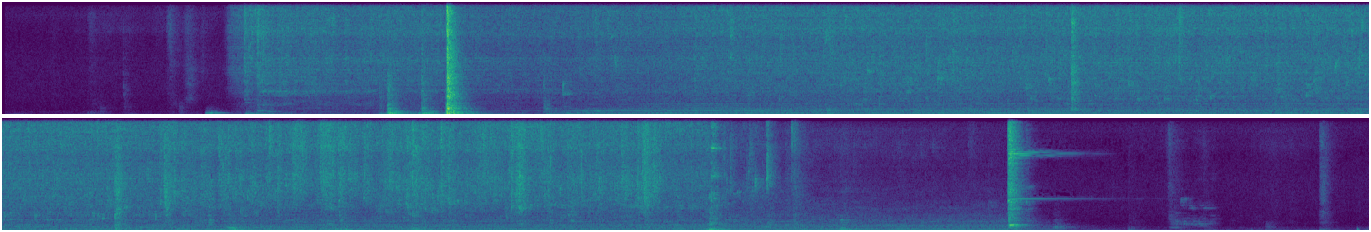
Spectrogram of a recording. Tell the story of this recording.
I walked to the faucet, turned it on, closed the microwave and turned it on, washed my hands under the running water, turned the water off, then the microwave finished.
